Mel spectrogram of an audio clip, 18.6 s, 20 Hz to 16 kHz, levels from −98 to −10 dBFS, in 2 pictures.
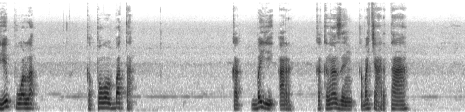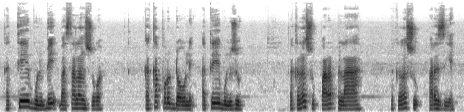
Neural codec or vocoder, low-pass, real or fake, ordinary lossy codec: vocoder, 44.1 kHz, 128 mel bands every 256 samples, BigVGAN v2; 14.4 kHz; fake; MP3, 96 kbps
